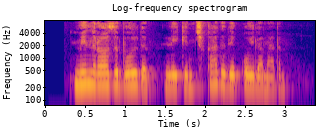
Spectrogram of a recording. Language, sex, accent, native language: Uzbek, female, Qashqadaryo, Uzbek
